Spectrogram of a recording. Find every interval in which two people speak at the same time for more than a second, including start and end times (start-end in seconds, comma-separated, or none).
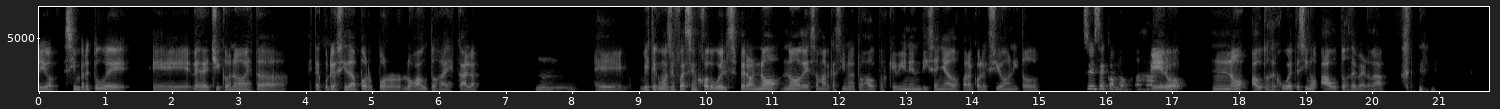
none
